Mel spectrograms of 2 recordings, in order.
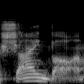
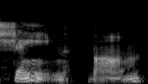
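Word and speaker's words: Sheinbaum: Her name is, I was calling her Shine Bomb. I saw today that it's pronounced Shane Bomb.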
